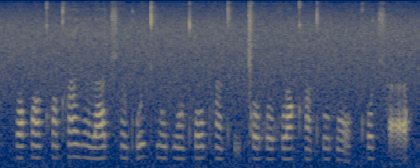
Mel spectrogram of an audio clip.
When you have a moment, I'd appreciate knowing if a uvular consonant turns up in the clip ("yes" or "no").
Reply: yes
